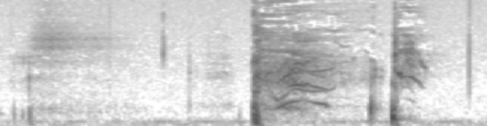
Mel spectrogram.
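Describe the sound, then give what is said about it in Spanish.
A raspy cough from a speaker still getting over a cough rattles out with a wheezy, drawn-out tail, then two short sharper coughs follow in quick succession against a quiet background, with no talking. “Como verán, todavía sigo con algún resto de tos.”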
